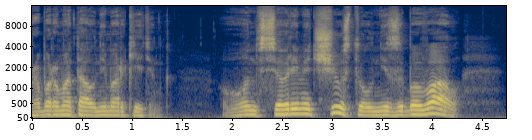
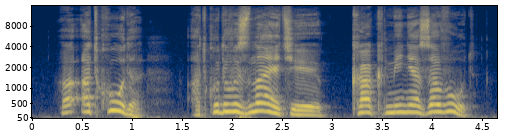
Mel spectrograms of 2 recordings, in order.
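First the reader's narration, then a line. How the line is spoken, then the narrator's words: Teenager exclaiming. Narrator (Russian): воскликнул подросток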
